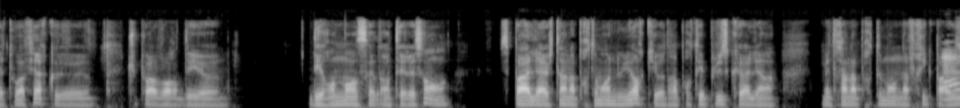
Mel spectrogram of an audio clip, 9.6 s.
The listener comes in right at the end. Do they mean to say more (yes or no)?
yes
